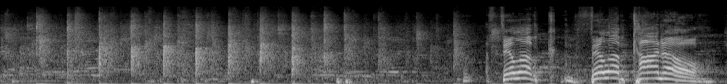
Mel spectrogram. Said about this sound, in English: Jads, round of applause for these two.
